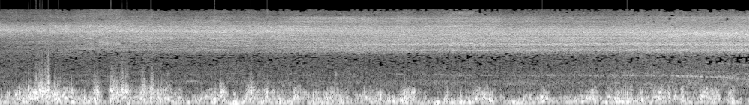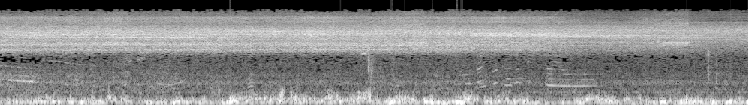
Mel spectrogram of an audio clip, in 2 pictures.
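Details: Cicadas singing in midsummer during a nationwide heat wave: a loud, steady, hissing high drone without breaks, over heavy low rumbling like passing traffic or wind and rustling.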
